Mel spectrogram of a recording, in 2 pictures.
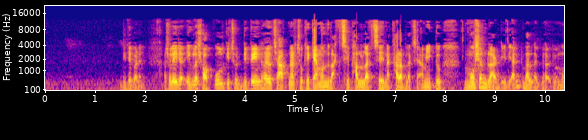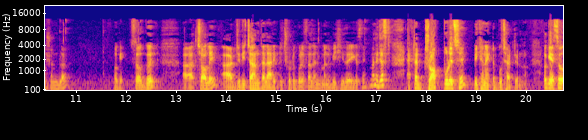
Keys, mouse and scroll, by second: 6.2 ctrl+-, 7.4 click, 13.1 ctrl+-, 14.7 ctrl+t, 15.7-19.3 alt+shift+drag, 20.3 alt+shift+click, 20.5 ctrl+-.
